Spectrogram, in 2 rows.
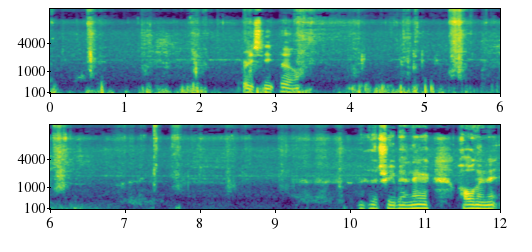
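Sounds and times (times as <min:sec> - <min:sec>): wind buffeting microphone: 0:00.0 - 0:07.8
footsteps crunching in dry leaves: 0:00.0 - 0:10.2.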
